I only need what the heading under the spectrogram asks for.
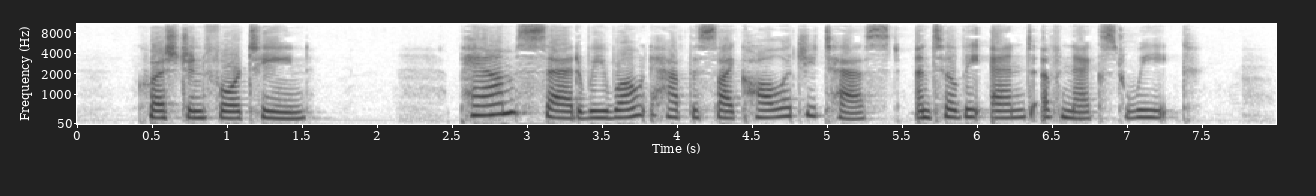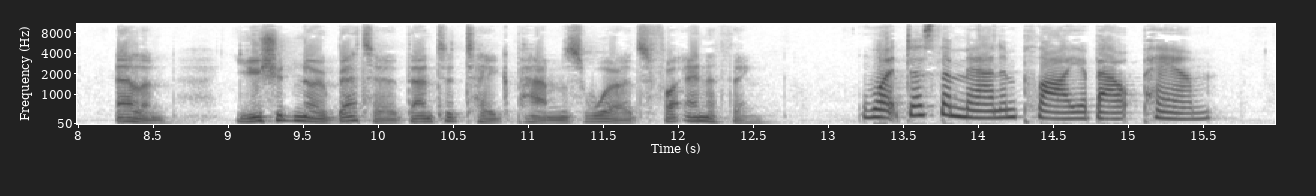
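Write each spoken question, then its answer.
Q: What does the man imply about Pam?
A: What Pam says can't be trusted.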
